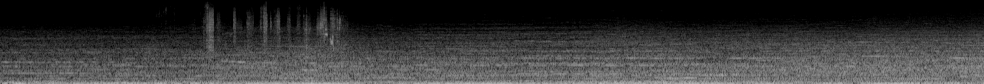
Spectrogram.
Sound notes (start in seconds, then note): 1.9 frightening music; 1.9 static crackling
